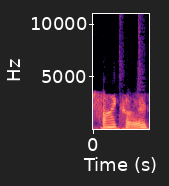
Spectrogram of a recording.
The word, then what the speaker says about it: FICO: that you guys do so psycho so i had to tell you that pronunciation um we're yes we're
